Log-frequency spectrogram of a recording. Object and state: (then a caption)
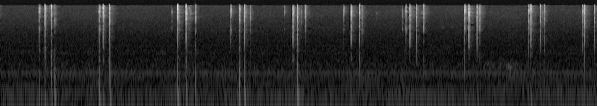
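Glass crystal gem. A large, solid, faceted purple artificial glass crystal held in the hand is tapped with long gold metal filigree finger-claw jewelry. The clip is full of quick, bright clicking taps that arrive in small clusters, each dying away almost instantly, over a faint low steady hum.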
